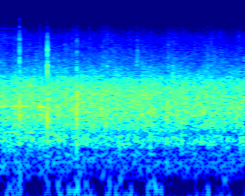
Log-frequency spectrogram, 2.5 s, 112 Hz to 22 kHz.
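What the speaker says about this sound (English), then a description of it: "could we have a huge round of applause for all the 7 session coordinators?" Audience applause for session coordinators closing a plenary session at a conference, a dense steady wash of many hands clapping at moderate distance throughout, with a few sharper claps standing out.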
